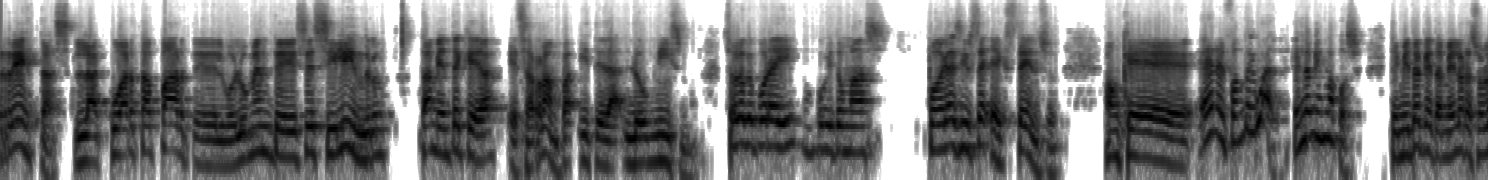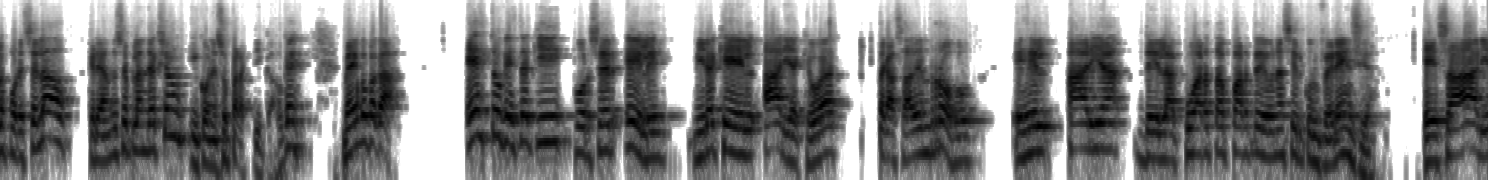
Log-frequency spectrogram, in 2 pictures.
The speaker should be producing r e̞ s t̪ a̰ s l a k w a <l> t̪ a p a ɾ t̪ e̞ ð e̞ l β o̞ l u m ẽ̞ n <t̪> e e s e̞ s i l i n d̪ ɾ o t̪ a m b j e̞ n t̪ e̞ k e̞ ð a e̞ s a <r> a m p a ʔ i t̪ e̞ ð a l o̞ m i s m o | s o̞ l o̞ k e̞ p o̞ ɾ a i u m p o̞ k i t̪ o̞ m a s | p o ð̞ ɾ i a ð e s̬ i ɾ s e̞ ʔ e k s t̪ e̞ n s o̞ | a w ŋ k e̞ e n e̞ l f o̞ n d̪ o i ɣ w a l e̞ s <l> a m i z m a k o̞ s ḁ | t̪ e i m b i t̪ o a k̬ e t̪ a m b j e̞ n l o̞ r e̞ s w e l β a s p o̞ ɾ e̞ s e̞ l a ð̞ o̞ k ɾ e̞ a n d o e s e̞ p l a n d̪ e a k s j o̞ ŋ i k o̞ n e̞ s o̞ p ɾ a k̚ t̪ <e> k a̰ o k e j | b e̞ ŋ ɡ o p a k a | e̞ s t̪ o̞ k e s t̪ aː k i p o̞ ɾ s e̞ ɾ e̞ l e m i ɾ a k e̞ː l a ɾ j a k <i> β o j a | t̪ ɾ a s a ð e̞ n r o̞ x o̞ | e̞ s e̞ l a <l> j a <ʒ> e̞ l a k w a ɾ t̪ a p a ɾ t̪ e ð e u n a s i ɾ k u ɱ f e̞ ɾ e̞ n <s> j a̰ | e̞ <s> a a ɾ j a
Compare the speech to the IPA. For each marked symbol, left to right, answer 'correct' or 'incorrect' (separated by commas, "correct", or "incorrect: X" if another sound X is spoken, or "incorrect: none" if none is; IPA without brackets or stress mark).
incorrect: ɾ, incorrect: d̪, correct, correct, incorrect: i, incorrect: e, incorrect: ɾ, incorrect: ð, correct, correct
